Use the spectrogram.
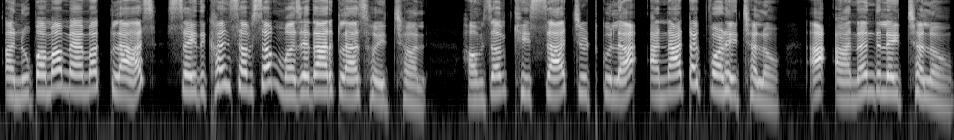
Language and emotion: Maithili, happy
